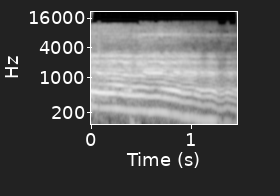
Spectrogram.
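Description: A person lets out a loud, sustained scream, one unbroken cry lasting over a second with a strained, steady tone that slowly sags in pitch toward the end.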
